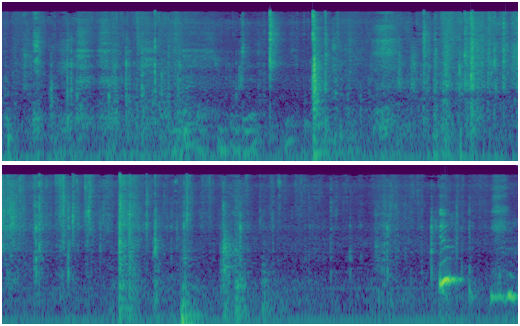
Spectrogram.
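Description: Tissue paper crinkling and rustling as it is handled, with scattered small crackles and a single knock about seven seconds in.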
